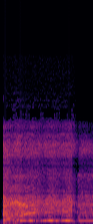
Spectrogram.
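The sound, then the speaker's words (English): A powerful blender blends soaked rice with water, vegetable oil, salt, sugar and instant yeast, running loudly and steadily with a dense whirring roar and a low motor hum, briefly dipping near the end before continuing at a slightly lower level. “Into a powerful blender along with water, vegetable oil, salt, sugar, and instant yeast.”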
